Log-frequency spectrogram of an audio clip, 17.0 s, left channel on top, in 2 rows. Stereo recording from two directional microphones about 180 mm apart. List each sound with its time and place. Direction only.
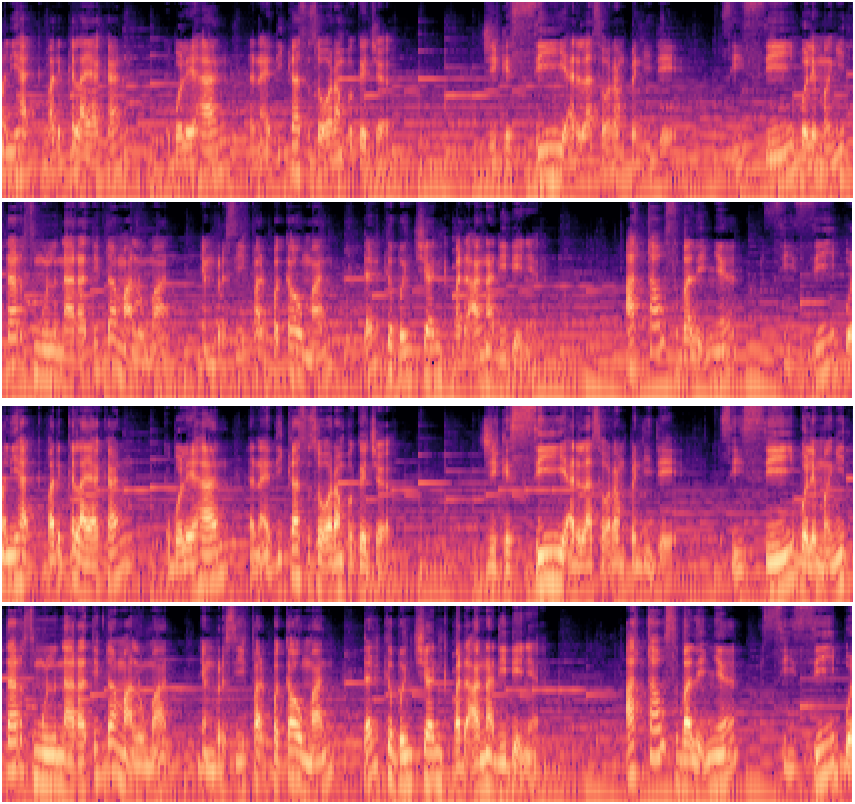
0.0 s speech: 45° right (ahead or behind)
